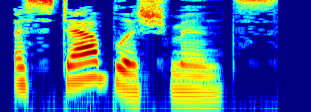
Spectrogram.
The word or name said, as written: establishment's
